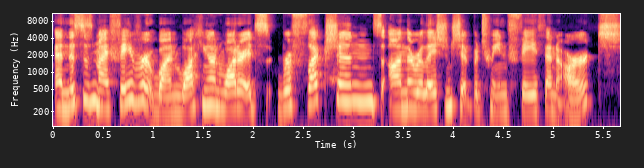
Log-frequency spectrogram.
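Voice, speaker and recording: Here is a woman with a plain, everyday voice and a fairly high pitch. Her pitch variation is ordinary and her pace fairly quick. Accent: American. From Pennsylvania, US. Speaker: painter and creative guide. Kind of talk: casual interview chat.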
